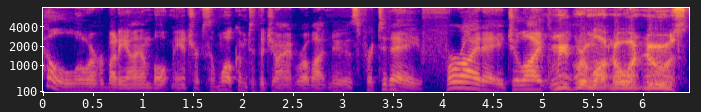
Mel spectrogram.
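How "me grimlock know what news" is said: deep, very loud, rough, booming voice. Voicing a toy who barges into the news segment: Grimlock voice. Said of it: "Hi, Grimlock".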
